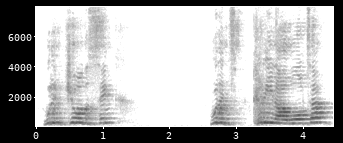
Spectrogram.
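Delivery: high, loud, booming war chief; orc chieftain ranting. Acted. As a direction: shout it like a defiant warlord, then question sharply. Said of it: "the orc chieftain says".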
